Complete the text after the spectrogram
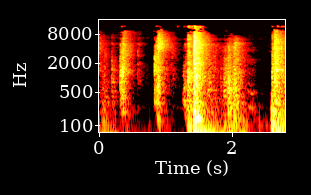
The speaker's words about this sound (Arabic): مين مين اللي بيخبط؟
